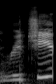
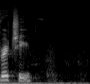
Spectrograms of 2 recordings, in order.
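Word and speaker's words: Ricci: her and um Christina is it Richie or Richi I think it's Richie okay even though it's spelled r i CCI yeah because the two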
